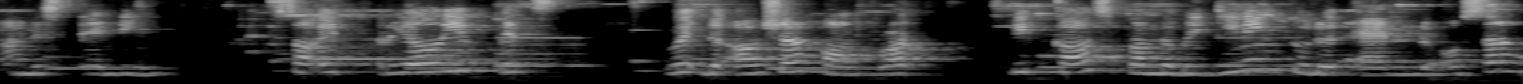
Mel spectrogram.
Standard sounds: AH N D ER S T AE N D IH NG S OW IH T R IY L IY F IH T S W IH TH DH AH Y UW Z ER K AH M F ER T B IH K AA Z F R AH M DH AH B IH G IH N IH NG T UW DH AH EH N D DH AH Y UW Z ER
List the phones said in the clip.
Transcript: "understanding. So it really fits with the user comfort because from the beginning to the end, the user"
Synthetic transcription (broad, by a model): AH N D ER S T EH N D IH NG S OW IH T R IY L IY F IH T S W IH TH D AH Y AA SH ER K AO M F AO T B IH K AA S F R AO M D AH B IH G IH N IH NG T UW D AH EH N D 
